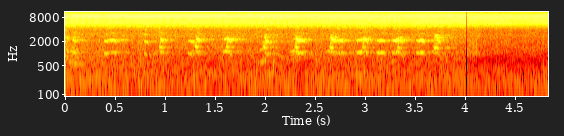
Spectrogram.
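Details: Greylag goose at Osaki Park Children's Zoo, Saitama, Japan, 21 July 2018: a quick run of short, nasal honks and gabbling notes, about three per second, over a steady high hiss of insects.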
